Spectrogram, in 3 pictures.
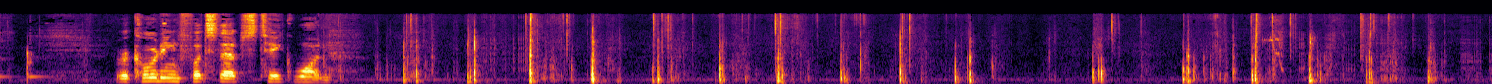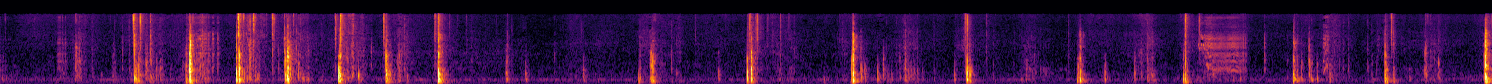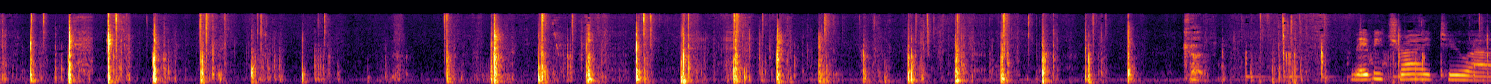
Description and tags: Footsteps on Hard Floor
Someone walking with hard shoes on a hard floor.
